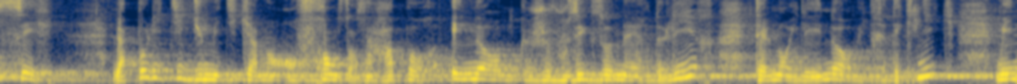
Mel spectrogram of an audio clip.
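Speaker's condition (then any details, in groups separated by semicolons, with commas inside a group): No condition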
